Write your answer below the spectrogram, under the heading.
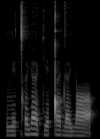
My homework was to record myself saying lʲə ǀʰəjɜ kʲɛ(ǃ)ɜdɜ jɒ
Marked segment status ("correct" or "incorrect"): correct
